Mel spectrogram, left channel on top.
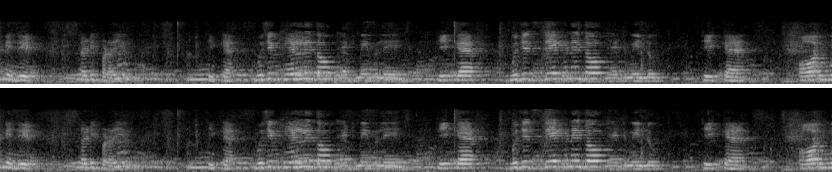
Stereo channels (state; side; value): normal; both; correlation 0.88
